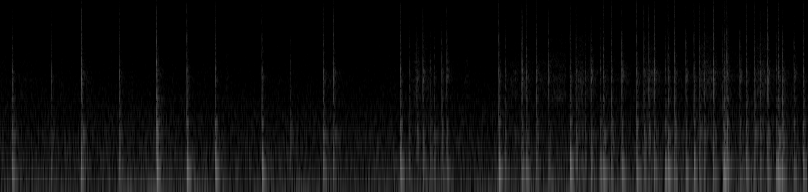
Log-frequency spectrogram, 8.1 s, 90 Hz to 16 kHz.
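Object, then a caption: Plastic pail. A medium white plastic ice cream pail, hollow, empty and held upside down in the hands, is tapped on its sides with fingertips and nails. Sparse, evenly spaced taps at first give way to quicker, denser flurries. Each tap is a dry, hollow knock with a low body near 125 Hz and a bright click from the nails, and it dies away almost at once.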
